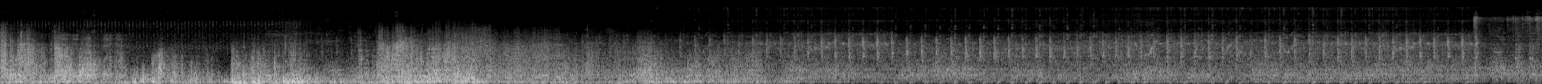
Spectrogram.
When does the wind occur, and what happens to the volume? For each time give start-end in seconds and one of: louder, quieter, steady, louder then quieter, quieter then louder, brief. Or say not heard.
0.0-15.3 quieter.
